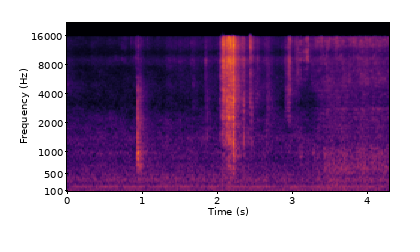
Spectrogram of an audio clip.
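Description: A small click, then a brief louder clatter a little after two seconds as a whisk knocks against a stainless steel saucepan, followed by soft stirring of the melted butter, over a low steady hum.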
